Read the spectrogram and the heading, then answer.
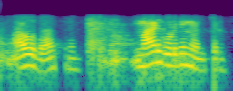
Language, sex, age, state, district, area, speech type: Kannada, male, 18-30, Karnataka, Gadag, urban, conversation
